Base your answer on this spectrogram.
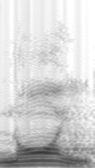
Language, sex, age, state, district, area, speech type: Bengali, male, 60+, West Bengal, Jhargram, rural, read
